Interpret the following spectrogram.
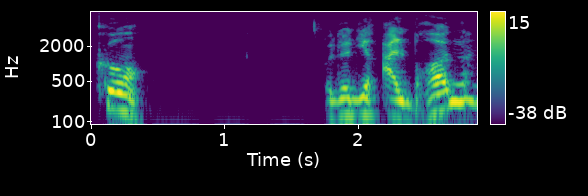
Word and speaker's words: Cohen: Au lieu de dire Cohen, il faut dire Cohan.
